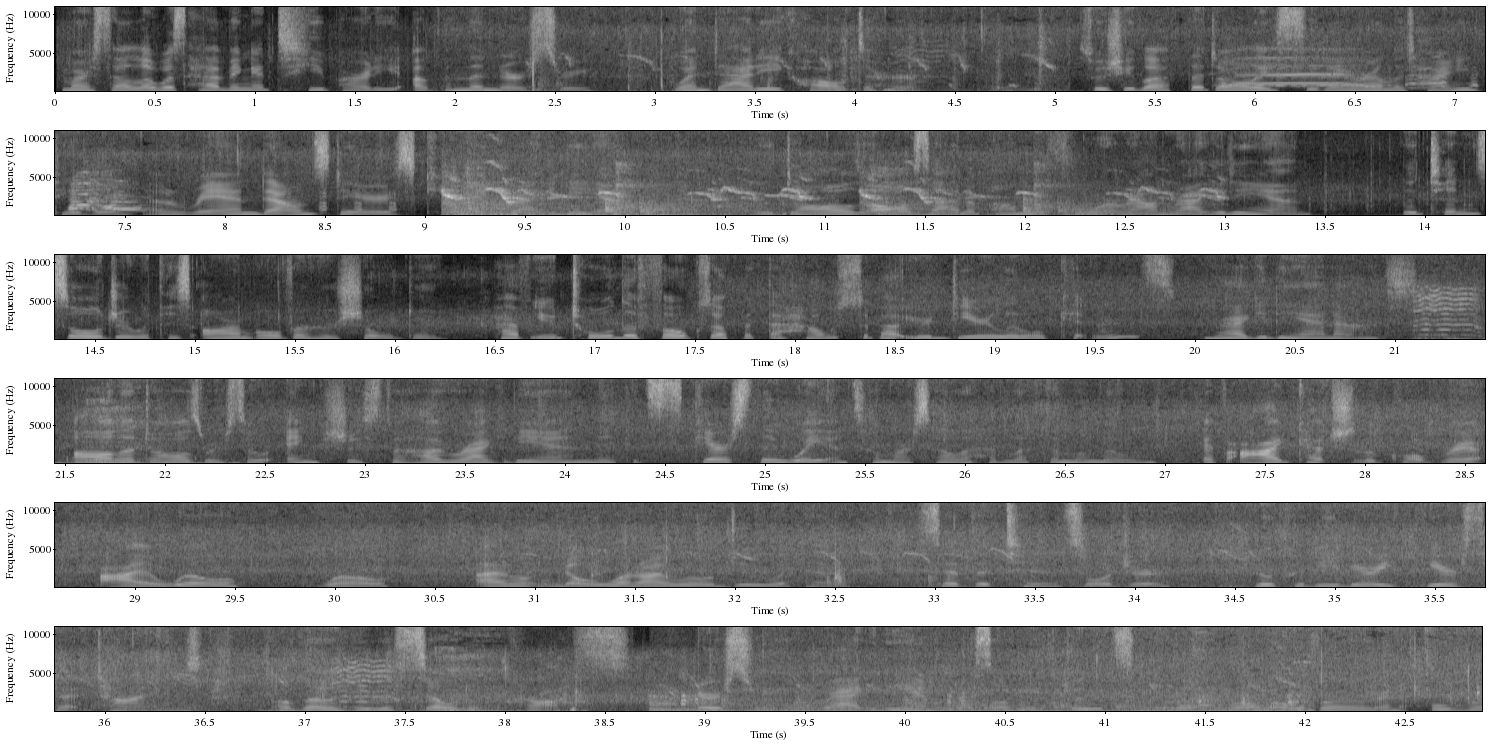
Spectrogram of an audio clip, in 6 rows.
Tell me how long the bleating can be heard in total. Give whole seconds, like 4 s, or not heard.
5 s.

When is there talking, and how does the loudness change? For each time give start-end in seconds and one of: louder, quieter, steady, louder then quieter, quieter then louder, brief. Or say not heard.
0.0-42.8 steady.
